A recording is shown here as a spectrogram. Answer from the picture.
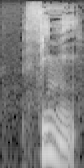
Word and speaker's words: finis: Remember, final S is not pronounced. Je finis.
